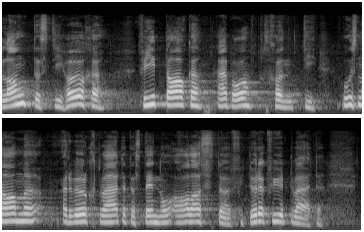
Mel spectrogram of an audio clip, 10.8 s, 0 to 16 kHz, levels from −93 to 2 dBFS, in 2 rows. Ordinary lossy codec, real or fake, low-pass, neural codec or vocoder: none; real; 10.8 kHz; none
